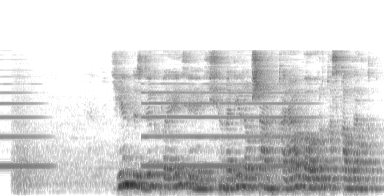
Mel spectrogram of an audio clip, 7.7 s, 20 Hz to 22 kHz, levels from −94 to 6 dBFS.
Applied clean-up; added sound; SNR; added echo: none; Wind instrument, woodwind instrument; 17 dB; reverberation time 1.1 s.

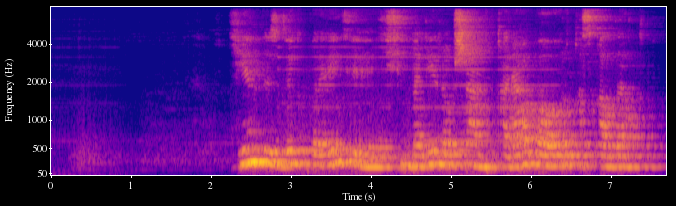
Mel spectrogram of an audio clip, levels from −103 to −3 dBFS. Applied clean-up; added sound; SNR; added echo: neural separator model SepFormer DNS4.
